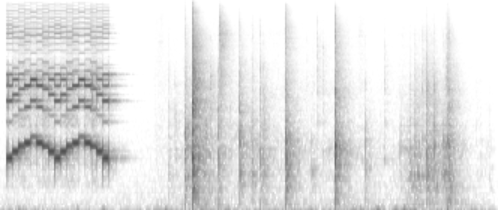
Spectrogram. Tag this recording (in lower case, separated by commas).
home sounds, alarm, doorbell, door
